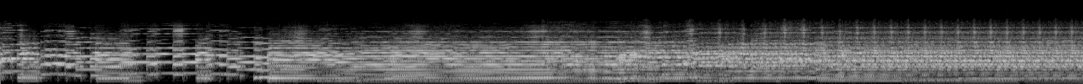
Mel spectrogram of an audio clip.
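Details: Organ chords and runs through the amplifier come through clean and full, no breakup, fuzz or crackle, after replacing cheap 0.047 µF 1600 V and 0.1 µF 600 V capacitors; amplifier healthy.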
